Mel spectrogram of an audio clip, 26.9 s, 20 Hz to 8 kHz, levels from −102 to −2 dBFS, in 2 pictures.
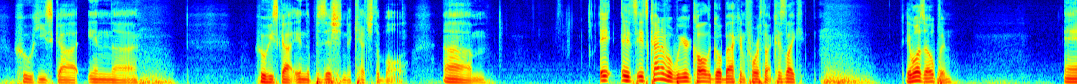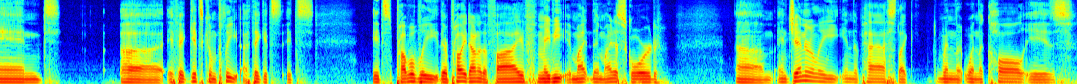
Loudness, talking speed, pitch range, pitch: -19 LUFS, 165 wpm, 95-115 Hz, 105 Hz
